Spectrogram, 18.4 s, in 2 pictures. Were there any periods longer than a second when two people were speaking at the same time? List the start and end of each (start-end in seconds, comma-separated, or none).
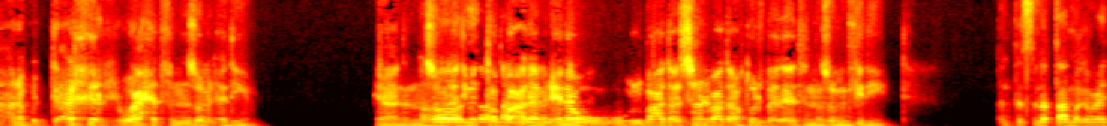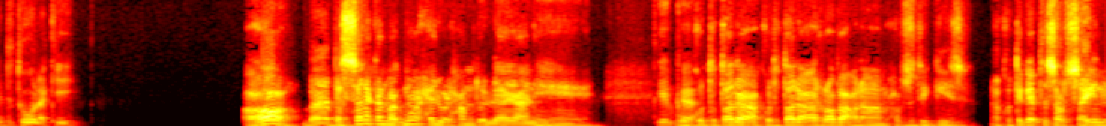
3.5-4.8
